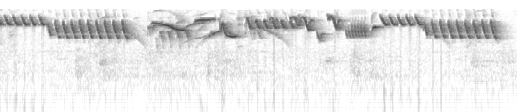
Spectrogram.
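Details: Song of a yellow-rumped seedeater x canary hybrid emerging from molt: rolling high trills that step down in pitch, bursts of sliding whistles and twittering in between, then the stepped trill pattern repeats.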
